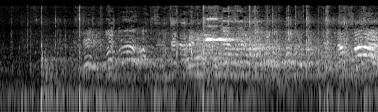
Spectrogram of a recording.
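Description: A ball thumps on a hard floor in a large echoing hall.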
